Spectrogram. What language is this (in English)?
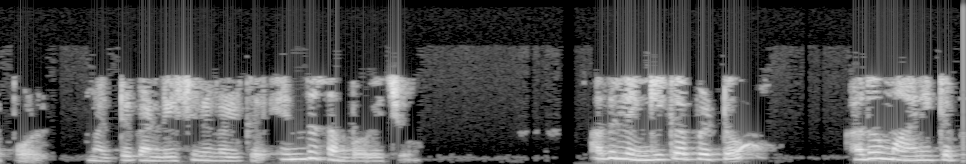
Malayalam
